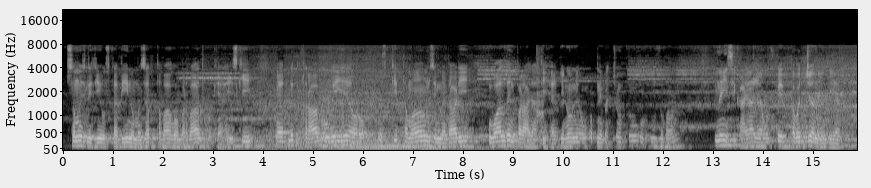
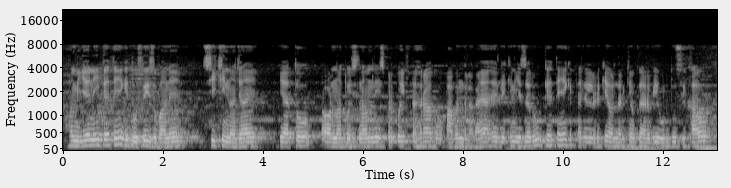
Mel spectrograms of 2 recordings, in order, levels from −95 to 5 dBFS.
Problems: constant background noise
